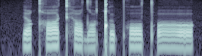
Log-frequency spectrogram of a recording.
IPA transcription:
e qʰ a kʰ e dˤ ɑ ǃ ɵ pʰ ɔ tʼ ɑ

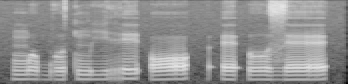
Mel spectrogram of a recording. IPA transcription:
m ɤ b ɤ t m i r e ʔ ɔ | ʔ ɛ ʔ ɤ z ɛ

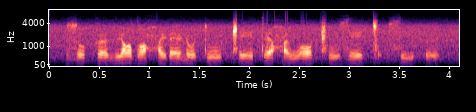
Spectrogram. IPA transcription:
z o k œ ð y dˤ o ħ e ɽ ɛ ɳ o t u ǁ e t ɛ ħ ə w ɔ ǁ u z e ǀ o̰ s i h ø

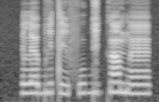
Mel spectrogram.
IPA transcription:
l ɛ˧ b i˧ t i˨ f u˨˦ ɡ i˧ k ã˦ b ɛ̃˧

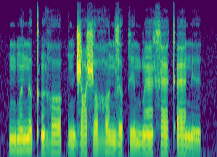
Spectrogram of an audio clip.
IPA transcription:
m b ə̃˦ n ə˦ kʼ ə̃˨ ɦ ʌ˧ | n d͡ʒ ɑ˨ ʃ ʌ˧ ɦ ʌ˧ n z ə˨ k ɪ˦ m b æ̃˧ x æ˧ kʼ æ˧ n ɪ˨

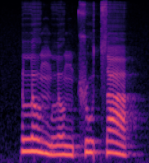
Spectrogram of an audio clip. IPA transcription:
l ɤ˥˨ ŋ l ɤ˨˩ ŋ ʈ͡ʂ u˥˨ t͡s ä˥˨

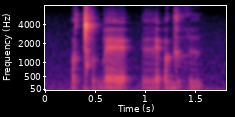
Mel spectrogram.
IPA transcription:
ʌ ǀʰ ɵ b ɛː | r ɛ ʔ ʌ ɡʲ o h ɨ

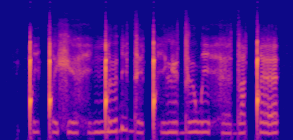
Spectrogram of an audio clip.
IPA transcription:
ǃ i̤ ǃ e̤ xʲ ɛ̤ h i̤ ŋ͡ǃ ɨ ɗ i̤ d e̤ ǃʰ i̤ lʲ ɨ d ɨ w i h ɛ̤ d a ǃ ɛ

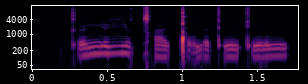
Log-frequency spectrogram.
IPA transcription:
kʼ ø˨˦ mʲ o˦ vʲ u˦˨ ǀʰ æ˨ y̯ ǃ o̰˨ j ø˨ kʼ ĩː˨ kʼ ĩ˨ ɾ y˦

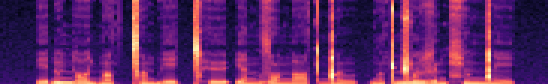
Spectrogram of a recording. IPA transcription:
ɪ ɗ ũ ɲ ɔː ɲ ɔ̃ tˤ ǀ õ b eː ǀʰ ø ʔ e ŋ zˤ o ŋ ɔː tˤ ŋ͡ǃ ũ | ɡ ɔ̃ t ŋ͡ǁ õ ɮ ə˞ ŋ ɕ ũ ŋ͡ǃ ẽ

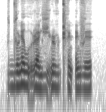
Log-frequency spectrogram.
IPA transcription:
d u ɳ ə w ṵ ɭ ʌ ɳ vʲ o̰ ɳ ɭ ṳ ɭ ʈʰ ə ɳ ʔ ə ɳ v ʏ

